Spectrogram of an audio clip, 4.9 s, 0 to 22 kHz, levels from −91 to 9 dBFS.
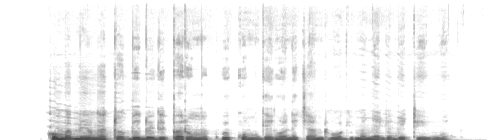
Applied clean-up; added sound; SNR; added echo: neural mask model DeepFilterNet 3.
